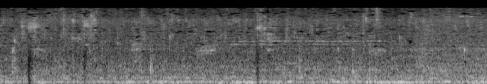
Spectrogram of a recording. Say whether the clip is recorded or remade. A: remade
